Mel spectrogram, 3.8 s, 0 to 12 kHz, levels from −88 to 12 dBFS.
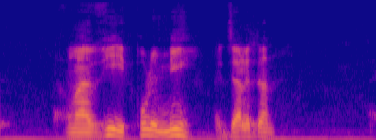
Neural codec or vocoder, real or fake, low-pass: codec, 24 kHz, 1 kbps, SNAC; fake; 10.8 kHz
